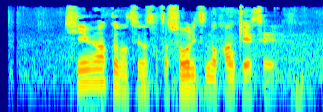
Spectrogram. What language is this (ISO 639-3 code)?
jpn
